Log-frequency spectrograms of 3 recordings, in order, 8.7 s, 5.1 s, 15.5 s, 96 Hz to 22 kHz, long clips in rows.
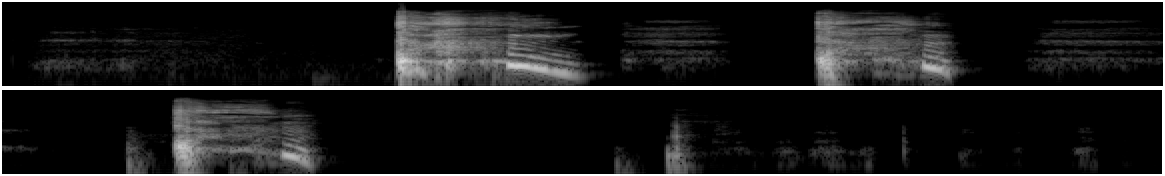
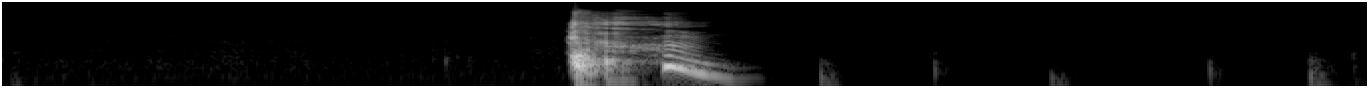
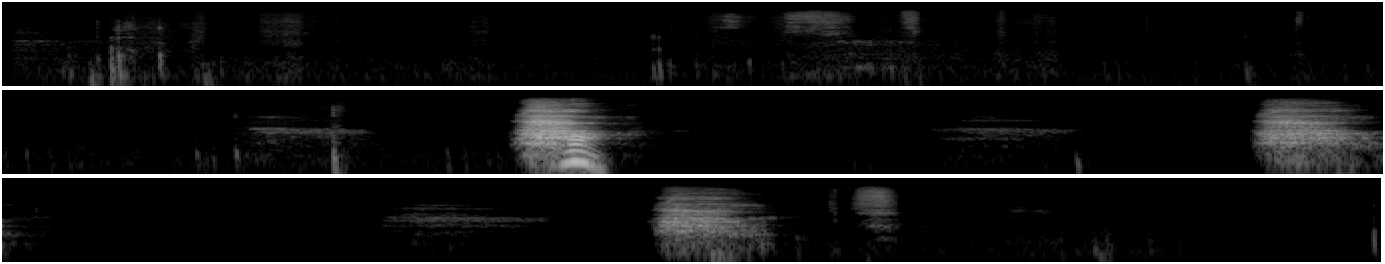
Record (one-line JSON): {"three_cough_length": "8.7 s", "three_cough_amplitude": 32768, "three_cough_signal_mean_std_ratio": 0.24, "cough_length": "5.1 s", "cough_amplitude": 32768, "cough_signal_mean_std_ratio": 0.18, "exhalation_length": "15.5 s", "exhalation_amplitude": 19449, "exhalation_signal_mean_std_ratio": 0.17, "survey_phase": "beta (2021-08-13 to 2022-03-07)", "age": "65+", "gender": "Female", "wearing_mask": "No", "symptom_none": true, "smoker_status": "Never smoked", "respiratory_condition_asthma": true, "respiratory_condition_other": false, "recruitment_source": "REACT", "submission_delay": "2 days", "covid_test_result": "Negative", "covid_test_method": "RT-qPCR", "influenza_a_test_result": "Negative", "influenza_b_test_result": "Negative"}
